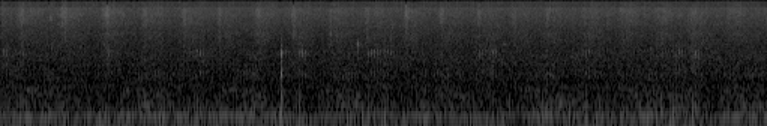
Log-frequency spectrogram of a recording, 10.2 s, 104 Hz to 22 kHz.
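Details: Steady deep rumbling purr from the house cat Kiku-chan, captured with a Shure MV88 external microphone on an iPhone. Gentle breathy swells return roughly every one to two seconds, with one brief tick near four seconds.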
